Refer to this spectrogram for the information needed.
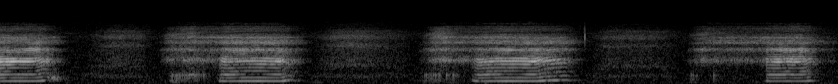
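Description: Loud, rattling, somewhat whistling snores on each breath in, roughly 24 breaths a minute, with softer airy breaths out between.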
